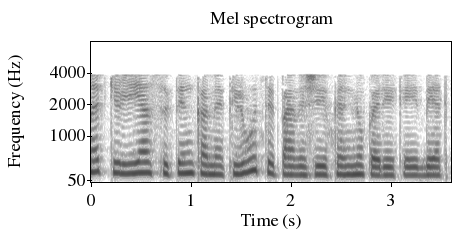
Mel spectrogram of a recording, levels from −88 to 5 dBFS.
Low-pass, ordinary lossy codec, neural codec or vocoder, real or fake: 7.2 kHz; AAC, 16 kbps; codec, 16 kHz, 1 kbps, FunCodec, trained on LibriTTS, 50 frames a second; fake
